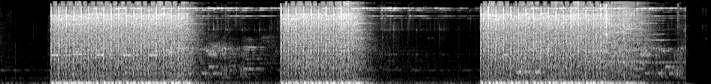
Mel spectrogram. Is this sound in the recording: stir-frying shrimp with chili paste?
no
